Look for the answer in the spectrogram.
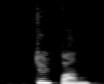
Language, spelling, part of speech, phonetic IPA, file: Russian, тюльпан, noun, [tʲʉlʲˈpan], Ru-тюльпан.ogg
- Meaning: tulip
